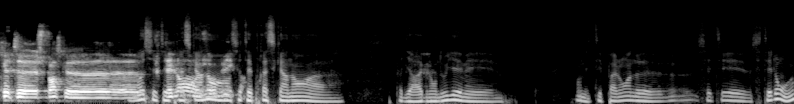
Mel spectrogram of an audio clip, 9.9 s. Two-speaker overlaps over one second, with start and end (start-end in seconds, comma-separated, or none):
1.6-3.1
